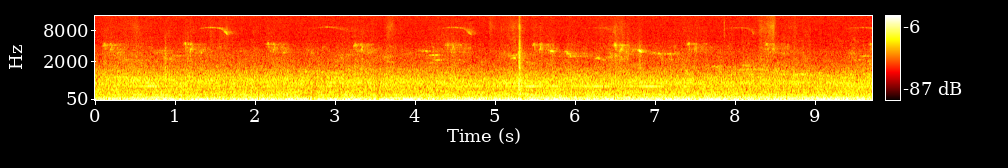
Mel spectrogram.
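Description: Birds chirping faintly and repeatedly over a steady low background noise, with one light click about five seconds in.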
